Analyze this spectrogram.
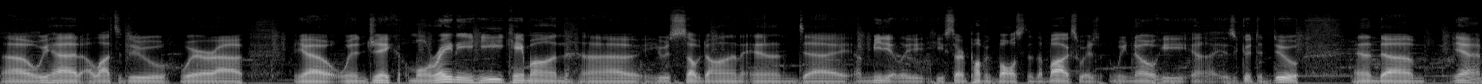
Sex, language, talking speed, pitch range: male, English, 175 wpm, 75-90 Hz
